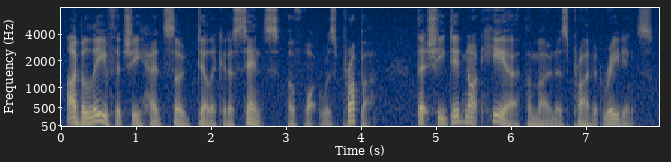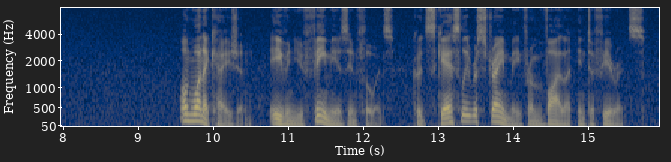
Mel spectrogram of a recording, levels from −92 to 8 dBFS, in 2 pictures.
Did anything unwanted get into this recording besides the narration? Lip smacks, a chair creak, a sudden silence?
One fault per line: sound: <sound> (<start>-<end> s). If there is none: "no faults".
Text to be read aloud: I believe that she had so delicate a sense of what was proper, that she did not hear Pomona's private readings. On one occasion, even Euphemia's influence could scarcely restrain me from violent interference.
no faults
